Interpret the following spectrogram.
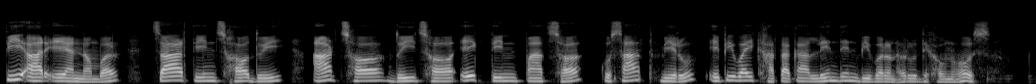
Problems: none marked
